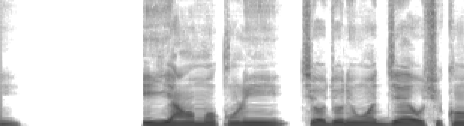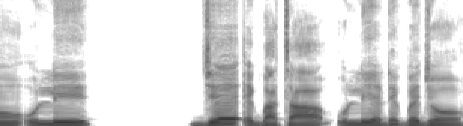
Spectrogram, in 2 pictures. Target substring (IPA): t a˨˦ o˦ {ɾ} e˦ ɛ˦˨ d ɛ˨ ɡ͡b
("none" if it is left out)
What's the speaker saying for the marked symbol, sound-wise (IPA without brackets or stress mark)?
l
